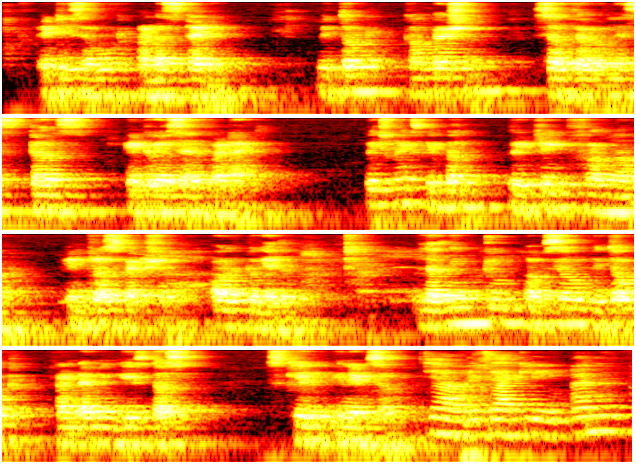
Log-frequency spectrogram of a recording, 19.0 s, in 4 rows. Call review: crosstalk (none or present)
none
